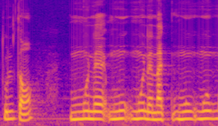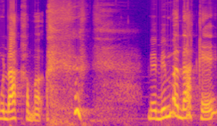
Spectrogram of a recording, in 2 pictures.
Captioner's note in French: rire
